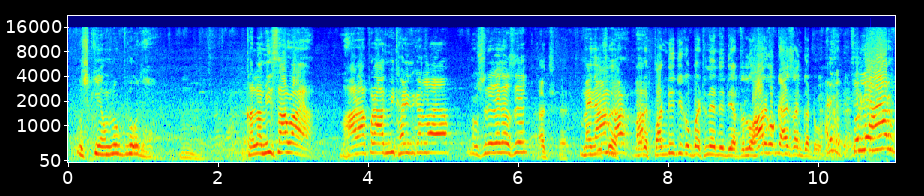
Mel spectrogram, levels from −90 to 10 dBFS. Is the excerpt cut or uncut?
uncut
